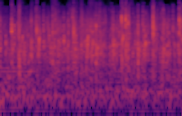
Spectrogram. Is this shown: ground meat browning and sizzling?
no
